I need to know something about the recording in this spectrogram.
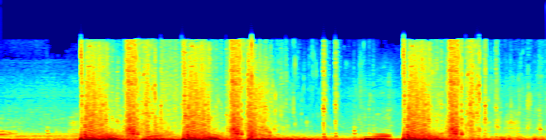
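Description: A gun fires loud, rapid blasts.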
